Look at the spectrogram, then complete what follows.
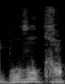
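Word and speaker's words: Beauvau-Craon: Ça s'écrit Cran, mais on dit Beauvau-Cran, parce qu'il n'avait pas de meubles, il n'avait rien.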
